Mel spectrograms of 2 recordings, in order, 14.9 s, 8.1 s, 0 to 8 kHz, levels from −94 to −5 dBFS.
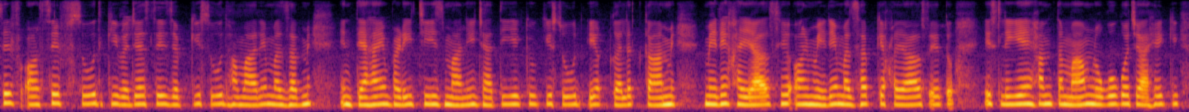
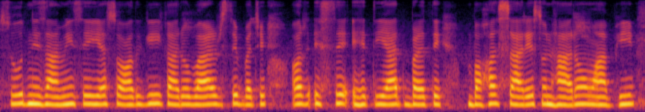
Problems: constant background noise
